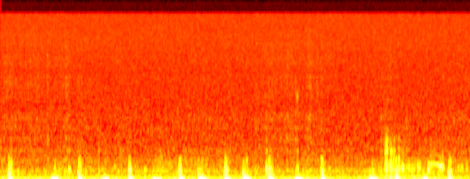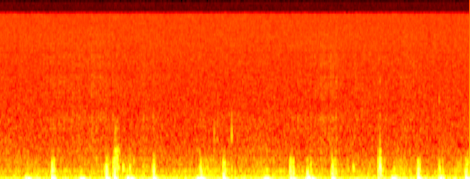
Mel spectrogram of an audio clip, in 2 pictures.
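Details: Adult woman's heart through a stethoscope placed low on the chest, before her open-heart surgery: muffled, unevenly spaced beats from atrial fibrillation with a leaking heart valve, plus a brief stomach gurgle.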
